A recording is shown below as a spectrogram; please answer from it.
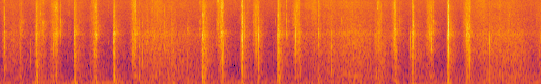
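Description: An open hand pats, taps and rubs the chest and shoulder panels of a black leather (possibly faux) jacket worn on the body, a soft flexible garment. About two dozen quick, bright, crisp taps with very short ring stand out over a soft crinkly rubbing and a faint low hum.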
